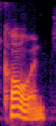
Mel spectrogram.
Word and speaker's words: Cohn: And Roy Cohn, often pronounced Cohen, the ruthless fixer in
